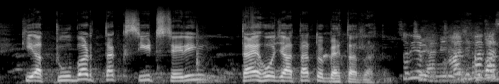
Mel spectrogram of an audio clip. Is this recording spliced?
no; 0 cuts

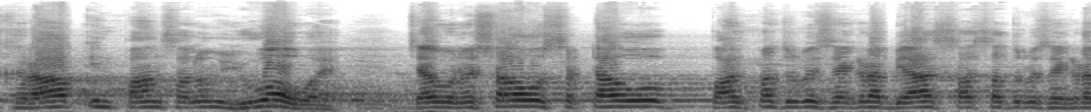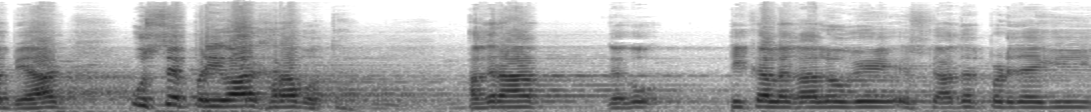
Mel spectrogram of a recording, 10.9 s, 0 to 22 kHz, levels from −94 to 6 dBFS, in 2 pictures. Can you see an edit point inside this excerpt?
no; 0 cuts

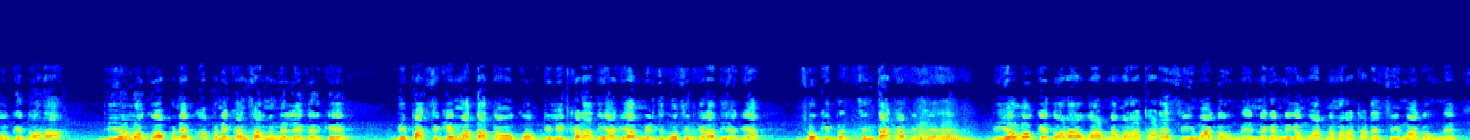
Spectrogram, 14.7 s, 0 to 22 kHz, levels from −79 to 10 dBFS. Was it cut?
no; 0 cuts

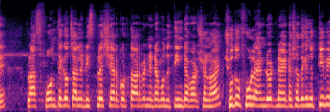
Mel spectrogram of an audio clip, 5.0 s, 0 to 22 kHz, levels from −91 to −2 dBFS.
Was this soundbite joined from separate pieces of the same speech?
yes; 1 cut; at 3.3 s

